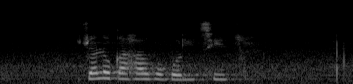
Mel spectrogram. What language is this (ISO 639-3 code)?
sot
